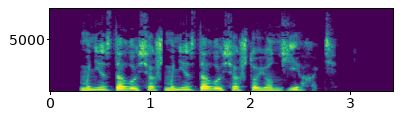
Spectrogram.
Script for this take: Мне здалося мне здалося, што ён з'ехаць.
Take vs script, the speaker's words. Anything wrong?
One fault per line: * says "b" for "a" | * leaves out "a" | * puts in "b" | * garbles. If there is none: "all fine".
all fine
